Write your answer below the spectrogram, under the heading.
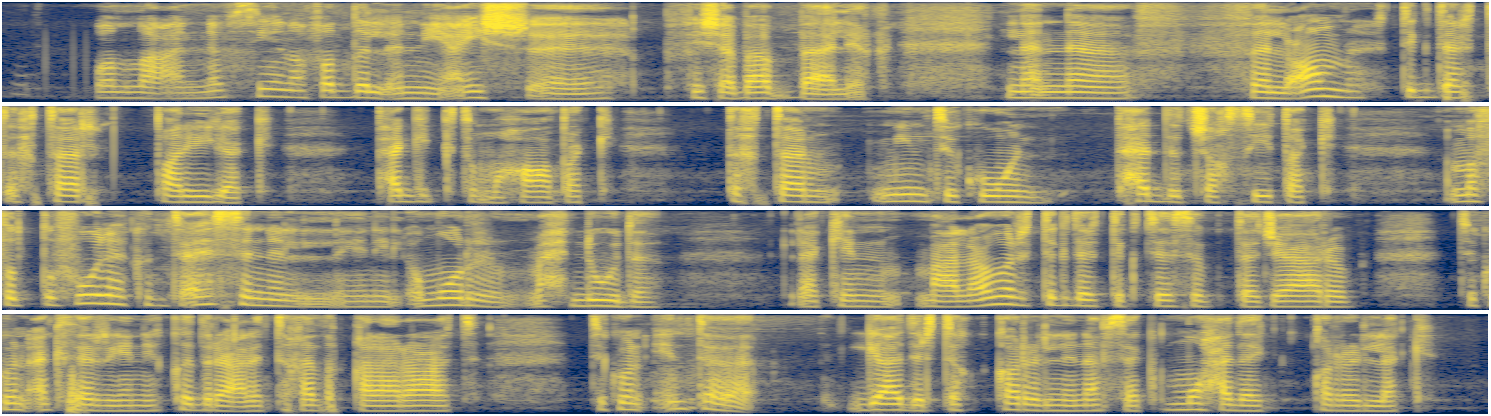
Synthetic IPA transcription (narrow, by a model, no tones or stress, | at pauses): wɑlˤːɑːʕanːafsiʔanaʔɑfɑðˤːɨlʔɪnːiʔa̰ʕiːʃ | fiʃabaːbːaːlɪ̰ɣlɪʔa̰nː | filʕʊmɾt̪ɪɡd̪ɑɾˤt̪ɪxt̪ɑːɾˤt̪ˤɑɾiːɡak | t̪ħaɡːɪɡt̪ɑmɑħɑːt̪ˤɑk | t̪ɪxt̪ɑːɾˤmiːnt̪akʰuːnt̪ħad̪ːɪd̪ʃɑxsˤɨːt̪ɑk | ʔamːafit̪ˤːʊfuːlɑkʊnt̪ʔaħɪsːʔɪnːɪljaʕnilʔʊ̰muːɾmʔaħd̪uːd̪a | lʔaːkɪnmaʕɪlʕʊmɾt̪ɪɡd̪ɑɾˤt̪ɪkt̪asɪb̚t̪ad͡ʒaːɾɪb | t̪akuːnʔa̰kθɑɾˤjaʕniqʊd̪ɾˤɑʕalat̪ːɪxaːðlqɑɾˤɑːɾˤɑːt̪ː | akuːnʔɪ̰nt̪a | ɡaːd̪ɑɾˤt̪ɪqɑrˤːɑɾlɪnafsakmuːħad̪aj | qɑrˤːɑɾlak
